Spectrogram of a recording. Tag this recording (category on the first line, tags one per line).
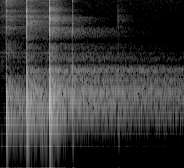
Sound effects > Other
reverb
tapping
